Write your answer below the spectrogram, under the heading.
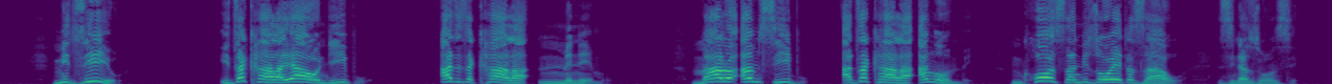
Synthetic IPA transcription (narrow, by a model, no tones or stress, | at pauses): mid͡zijɔ | id͡zakʰalajawɔndipɔ | ad͡zid͡zakʰalam̩mɛnɛ̰ːmɔ | malɔʔam̩sip̬u | ad͡zakʰalaʔaŋɔmbɛ | ŋkʰɔsandizɔwɛtazawɔ̰ | zinazɔːnsɛ̥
